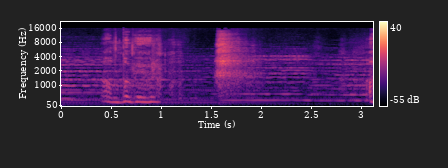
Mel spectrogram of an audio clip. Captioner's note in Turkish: Nefes çeker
